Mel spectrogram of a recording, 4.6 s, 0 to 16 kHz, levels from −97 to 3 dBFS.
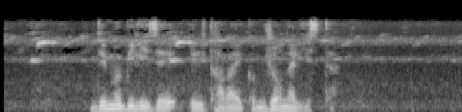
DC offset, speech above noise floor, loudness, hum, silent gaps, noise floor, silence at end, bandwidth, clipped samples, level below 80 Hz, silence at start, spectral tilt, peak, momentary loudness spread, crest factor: under 0.1%; 25 dB; -18 LUFS; none; none; -43 dBFS; 0 s; 8.2 kHz; under 0.1%; -38 dBFS; 0.05 s; -3.5 dB/octave; -2 dBFS; 23 LU; 18 dB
